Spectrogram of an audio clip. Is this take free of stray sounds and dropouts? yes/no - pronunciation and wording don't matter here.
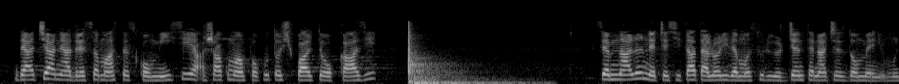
no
